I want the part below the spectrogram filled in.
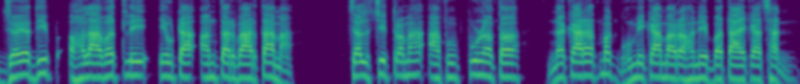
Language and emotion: Nepali, neutral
